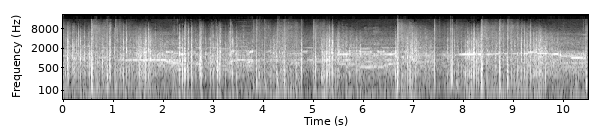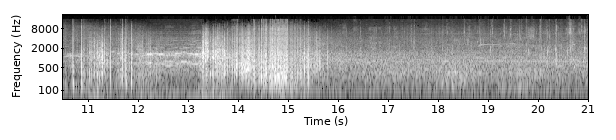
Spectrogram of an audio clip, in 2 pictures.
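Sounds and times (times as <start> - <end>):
melody: 0.0 - 15.4
fireworks bursts and crackles: 0.0 - 21.0.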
